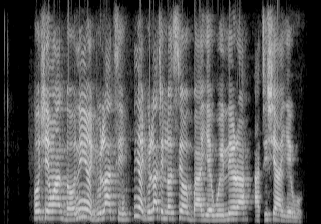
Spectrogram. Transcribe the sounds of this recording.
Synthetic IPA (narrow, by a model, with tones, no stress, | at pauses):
o˧ʃe˧w̃ɔ̃˧a˧ɡ͡bɔ˨˦nĩ˦ã˦˨d͡ʒu˨˦la˦˨ti˧nĩ˦ã˦˨d͡ʒu˨˦la˦˨ti˧lɔ˧si˦ɔ˧ɡ͡ba˨a˨jɛ˨wo˨e˨le˨˦ɾa˦a˦˨ti˧ʃe˧˦a˨jɛ˨wo̰˨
